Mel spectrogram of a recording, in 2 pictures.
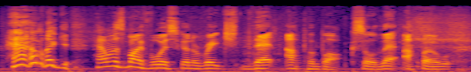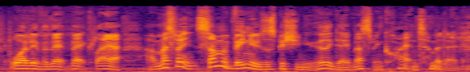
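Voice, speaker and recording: A man's voice: medium pitch, big pitch swings, fast talker, few pauses, darkish tone. A man interviewing a guest, asking rambling questions and agreeing often. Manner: rambling, frequent agreeing fillers. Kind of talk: conversational interview.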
